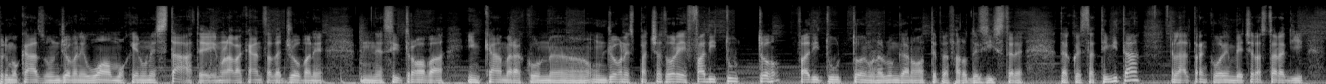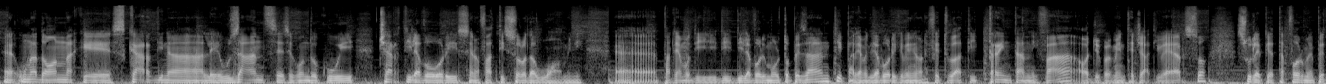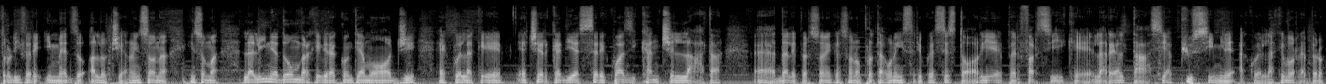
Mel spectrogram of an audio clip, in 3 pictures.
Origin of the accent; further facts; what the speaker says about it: Prato, Tuscany, Italy; born there; Io sono nato nel 1973 a Prato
